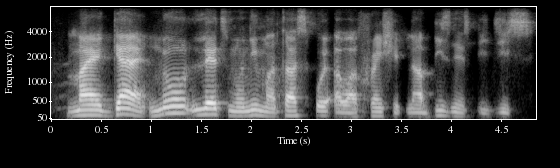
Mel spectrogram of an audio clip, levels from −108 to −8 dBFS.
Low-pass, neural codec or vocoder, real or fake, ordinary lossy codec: 7.2 kHz; codec, 44.1 kHz, 2.6 kbps, SNAC; fake; Opus, 32 kbps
